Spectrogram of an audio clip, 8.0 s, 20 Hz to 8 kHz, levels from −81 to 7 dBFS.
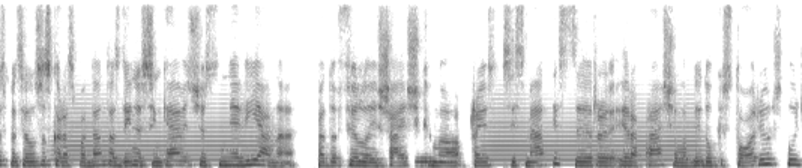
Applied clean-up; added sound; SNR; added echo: none; Brass instrument; 11 dB; none.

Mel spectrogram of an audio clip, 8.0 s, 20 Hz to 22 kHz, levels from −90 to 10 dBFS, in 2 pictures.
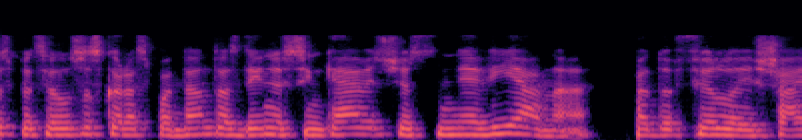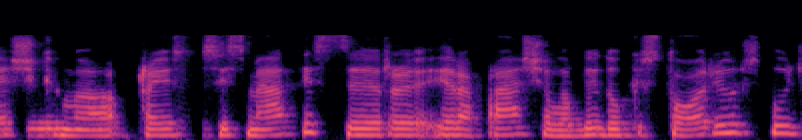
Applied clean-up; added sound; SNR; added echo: none; none; none; none.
